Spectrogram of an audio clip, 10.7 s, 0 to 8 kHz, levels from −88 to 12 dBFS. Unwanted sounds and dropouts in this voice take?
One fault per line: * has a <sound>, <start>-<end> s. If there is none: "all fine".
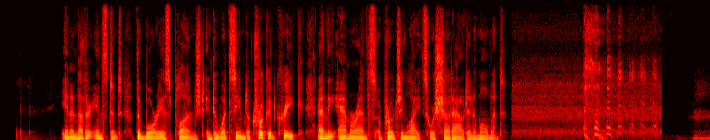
* has a laugh, 8.7-9.9 s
